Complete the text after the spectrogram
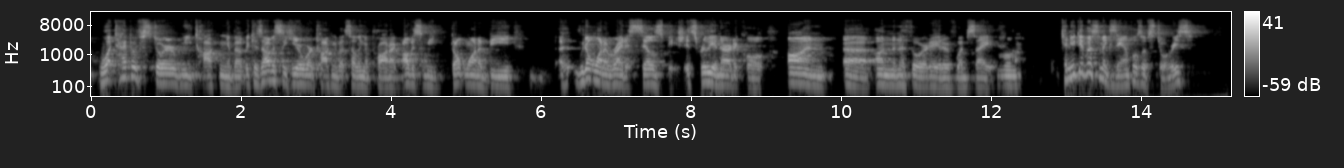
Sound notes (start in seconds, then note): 12.1 hums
